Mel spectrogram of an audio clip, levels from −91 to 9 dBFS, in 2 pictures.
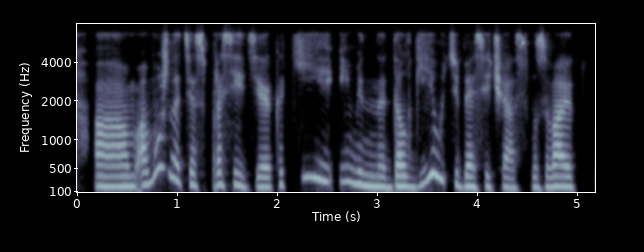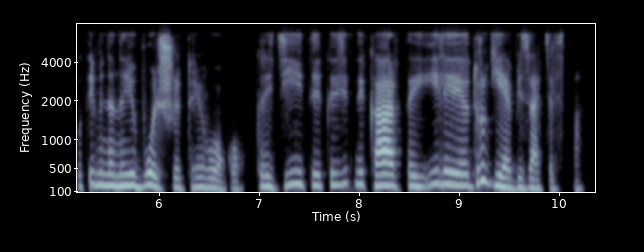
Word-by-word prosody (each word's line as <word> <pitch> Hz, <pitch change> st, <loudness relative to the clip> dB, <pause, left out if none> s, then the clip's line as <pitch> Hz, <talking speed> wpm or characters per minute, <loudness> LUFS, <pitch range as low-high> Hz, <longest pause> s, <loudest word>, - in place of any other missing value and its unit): Ам, 180 Hz, 0 st, +1 dB
а 215 Hz, -, +1 dB
можно 355 Hz, -, -1 dB
тя 215 Hz, -, -2 dB
спросить, 200 Hz, -2 st, -1 dB
э, 170 Hz, 0 st, +1 dB
какие 310 Hz, -, -5 dB
именно 215 Hz, -9 st, -2 dB
долги 185 Hz, -, 0 dB
у 340 Hz, -, +1 dB
тебя 185 Hz, -7 st, -1 dB
сейчас 170 Hz, -3 st, 0 dB
вызывают 175 Hz, +1 st, +1 dB, 0.2 s
вот 185 Hz, -, -12 dB
именно 205 Hz, -2 st, +1 dB
наибольшую 190 Hz, -3 st, +2 dB
тревогу: 145 Hz, -4 st, -6 dB
кредиты, 195 Hz, +3 st, -3 dB
кредитные 215 Hz, +3 st, -5 dB
карты 195 Hz, -1 st, +5 dB
или 210 Hz, +1 st, +1 dB
другие 200 Hz, -5 st, +2 dB
обязательства? 145 Hz, -3 st, -5 dB
190 Hz, 135 wpm, -24 LUFS, 170-215 Hz, 0.2 s, карты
